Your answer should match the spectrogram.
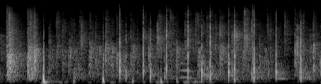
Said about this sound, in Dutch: Geef ze een groot applaus.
